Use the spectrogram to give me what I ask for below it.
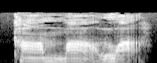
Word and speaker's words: Kamala: My favorite Les Nessman moment on air was when my reading partner, Joanne, said, "It's pronounced Kamala.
